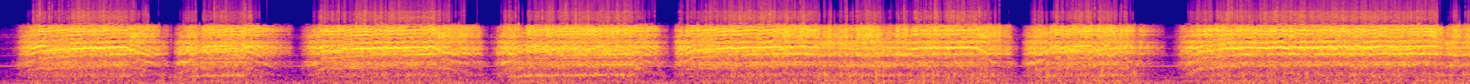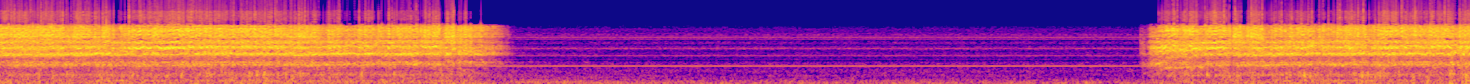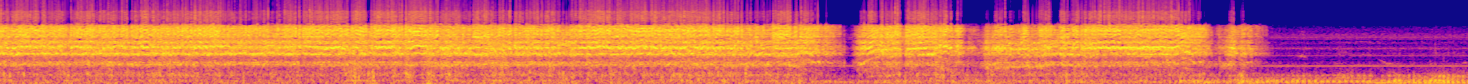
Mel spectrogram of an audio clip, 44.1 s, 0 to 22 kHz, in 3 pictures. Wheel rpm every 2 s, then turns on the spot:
120, 130, 140, 160, 200, 110, 190, 220, 220, 160, 0, 0, 0, 180, 230, 230, 230, 220, 170, 130, 150, 0.
none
